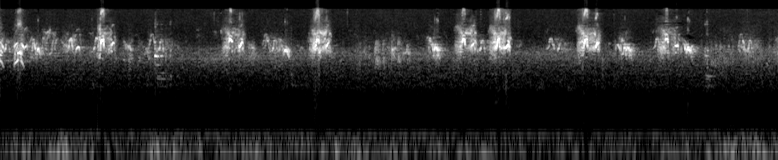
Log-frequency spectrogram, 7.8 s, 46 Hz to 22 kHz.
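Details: Osprey at the Dunrovin Ranch nest, 27 July 2016, evening, around a third fish delivery: bursts of high, sharp, whistled chirps in short clusters, spaced roughly every half second to second, over a low steady hum.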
